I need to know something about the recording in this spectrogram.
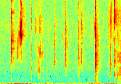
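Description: Near silence with a few faint clicks of plastic LEGO bricks being handled and pressed together, a small cluster near the start and another near the end.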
